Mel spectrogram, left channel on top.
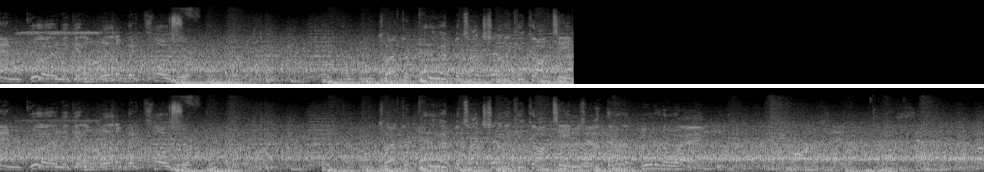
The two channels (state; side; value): drops out; left; at 5.8 s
